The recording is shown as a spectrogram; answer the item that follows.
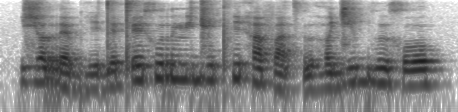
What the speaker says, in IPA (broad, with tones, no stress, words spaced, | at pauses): ʑʌ˦rɛ˨ bʱi˨ de˧tʼe˦xu˦rmʲʌ˦ d͡ʑu˦pʰi˦ha˧ fa˨t͡sʼɯ˨ɦʌ˧d͡ʑi˦ bʱɯ˦˨xo˦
